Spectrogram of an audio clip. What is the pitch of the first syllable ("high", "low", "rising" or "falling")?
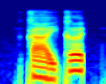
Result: low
